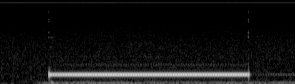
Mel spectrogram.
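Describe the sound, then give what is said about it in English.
A single steady telephone dial tone hums for about two seconds as hosts of radio station Hot 101.5 place a call, clear, then cuts off abruptly, leaving only faint low background noise. No one speaks. “Are you ready for us to get her on the phone?”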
